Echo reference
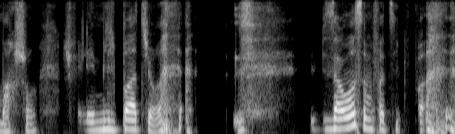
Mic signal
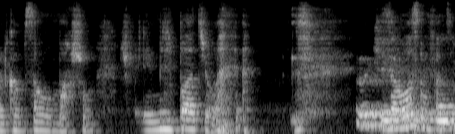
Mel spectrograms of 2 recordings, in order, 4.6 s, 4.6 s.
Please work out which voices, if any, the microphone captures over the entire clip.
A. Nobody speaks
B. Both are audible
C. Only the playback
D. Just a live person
B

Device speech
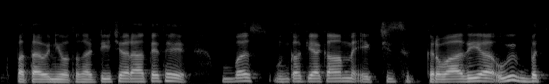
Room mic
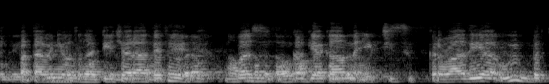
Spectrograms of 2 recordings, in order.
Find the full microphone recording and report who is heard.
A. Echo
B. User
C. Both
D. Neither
C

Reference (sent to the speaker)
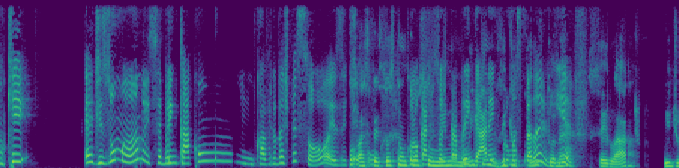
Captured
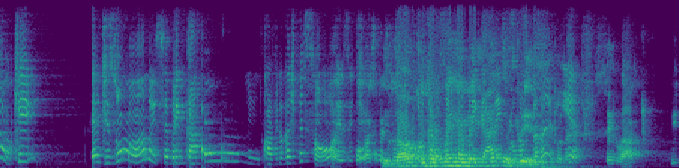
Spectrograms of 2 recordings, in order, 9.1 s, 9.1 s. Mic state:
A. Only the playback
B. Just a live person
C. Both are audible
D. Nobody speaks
C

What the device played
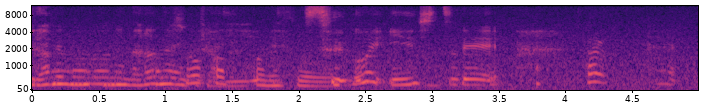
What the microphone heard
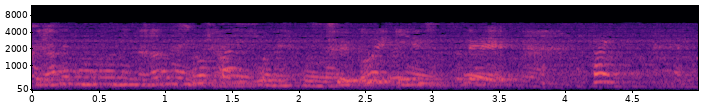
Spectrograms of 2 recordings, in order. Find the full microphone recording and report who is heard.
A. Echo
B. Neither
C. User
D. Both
D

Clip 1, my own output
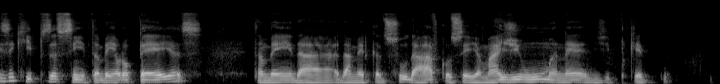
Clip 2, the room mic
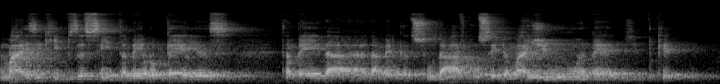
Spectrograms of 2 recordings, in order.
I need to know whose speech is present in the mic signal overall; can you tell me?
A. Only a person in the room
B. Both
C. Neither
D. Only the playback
D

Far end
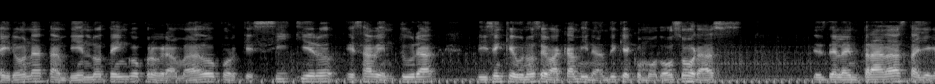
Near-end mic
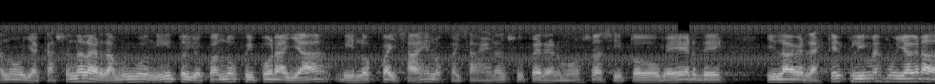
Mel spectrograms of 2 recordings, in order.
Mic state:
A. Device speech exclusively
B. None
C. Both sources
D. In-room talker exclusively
D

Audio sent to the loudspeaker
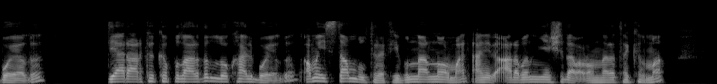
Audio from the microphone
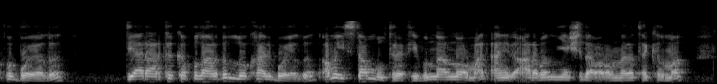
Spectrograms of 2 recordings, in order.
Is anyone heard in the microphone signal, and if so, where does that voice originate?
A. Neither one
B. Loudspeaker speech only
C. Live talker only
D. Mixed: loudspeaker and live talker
B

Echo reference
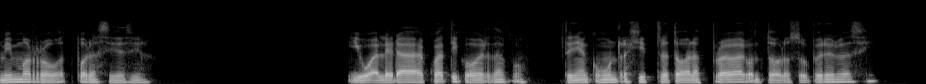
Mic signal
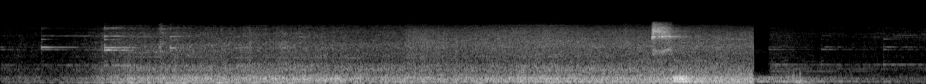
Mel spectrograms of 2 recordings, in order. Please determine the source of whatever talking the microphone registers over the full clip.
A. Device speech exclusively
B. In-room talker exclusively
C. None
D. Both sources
B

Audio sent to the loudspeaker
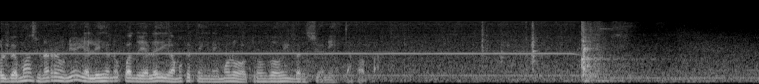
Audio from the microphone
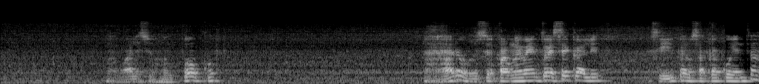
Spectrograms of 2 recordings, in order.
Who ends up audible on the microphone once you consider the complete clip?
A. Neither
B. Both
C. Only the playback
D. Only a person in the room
D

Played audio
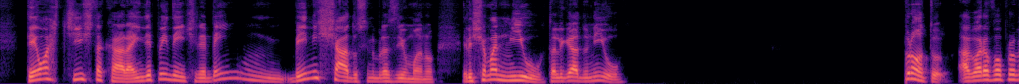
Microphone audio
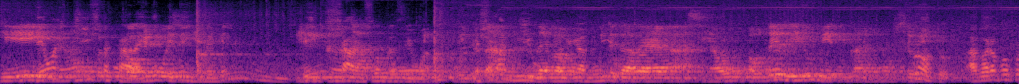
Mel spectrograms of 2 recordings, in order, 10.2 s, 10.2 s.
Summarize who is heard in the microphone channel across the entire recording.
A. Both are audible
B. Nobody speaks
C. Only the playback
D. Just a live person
A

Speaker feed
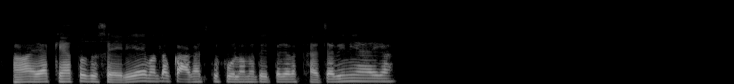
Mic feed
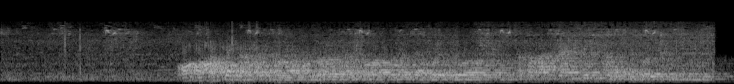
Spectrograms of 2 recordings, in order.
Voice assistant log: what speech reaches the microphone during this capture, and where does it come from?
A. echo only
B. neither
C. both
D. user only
D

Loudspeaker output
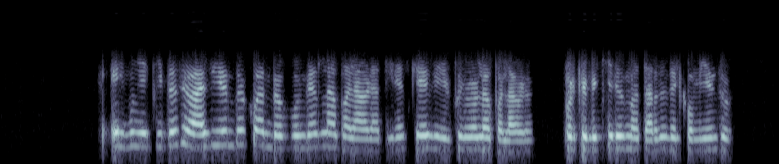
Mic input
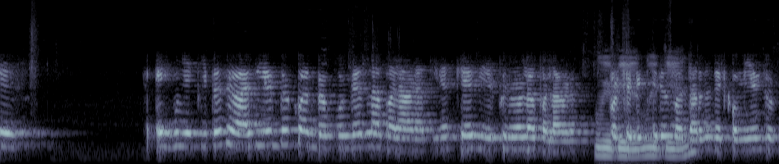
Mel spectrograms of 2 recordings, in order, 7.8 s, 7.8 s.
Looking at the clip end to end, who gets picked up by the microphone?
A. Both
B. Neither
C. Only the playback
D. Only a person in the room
A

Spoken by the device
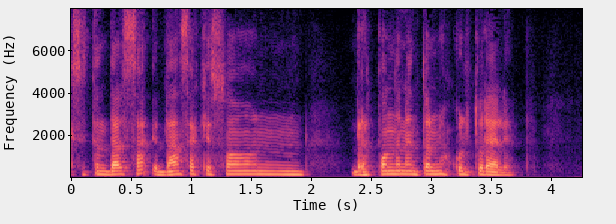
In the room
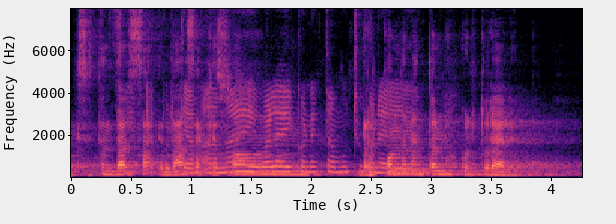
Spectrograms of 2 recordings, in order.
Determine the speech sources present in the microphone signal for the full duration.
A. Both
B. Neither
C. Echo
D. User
A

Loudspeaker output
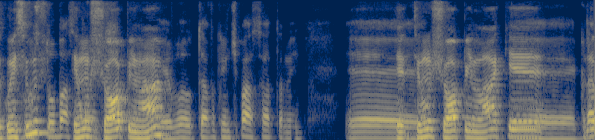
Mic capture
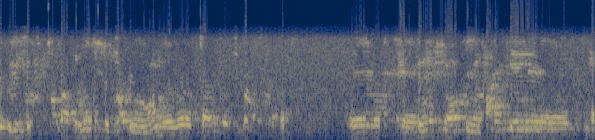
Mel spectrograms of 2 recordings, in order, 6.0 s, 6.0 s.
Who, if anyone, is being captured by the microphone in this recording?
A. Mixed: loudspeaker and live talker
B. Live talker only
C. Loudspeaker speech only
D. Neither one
C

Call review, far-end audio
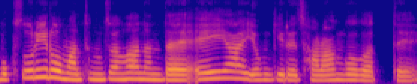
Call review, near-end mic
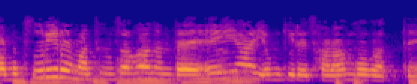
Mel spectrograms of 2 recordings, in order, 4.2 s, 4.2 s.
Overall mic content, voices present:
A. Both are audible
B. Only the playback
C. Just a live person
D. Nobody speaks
A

